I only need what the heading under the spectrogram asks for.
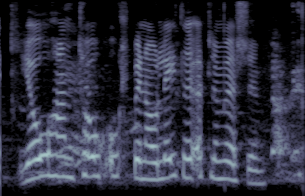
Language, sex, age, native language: Icelandic, male, 11, Icelandic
